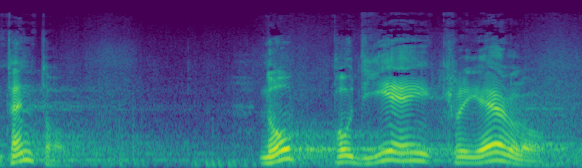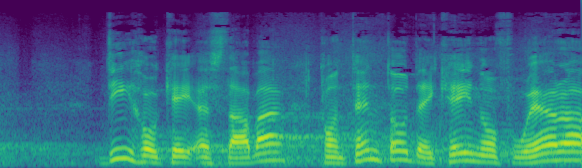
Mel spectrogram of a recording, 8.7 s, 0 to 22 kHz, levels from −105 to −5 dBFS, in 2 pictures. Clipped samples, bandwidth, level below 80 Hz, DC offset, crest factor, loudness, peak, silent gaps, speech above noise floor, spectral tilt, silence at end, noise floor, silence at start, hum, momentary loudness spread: under 0.1%; 11 kHz; -62 dBFS; under 0.1%; 16 dB; -22 LUFS; -6 dBFS; none; 28 dB; -6.5 dB/octave; 0 s; -49 dBFS; 0 s; none; 12 LU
